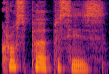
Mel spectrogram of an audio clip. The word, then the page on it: cross-purposes: British English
